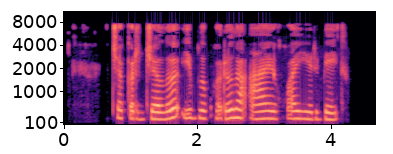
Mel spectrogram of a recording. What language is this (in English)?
Abkhazian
